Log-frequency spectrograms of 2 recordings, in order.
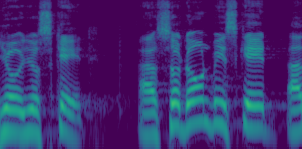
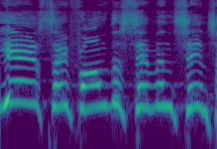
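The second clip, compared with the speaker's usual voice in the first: mock excited; 8 semitones higher than usual. Excited accountants imitated.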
